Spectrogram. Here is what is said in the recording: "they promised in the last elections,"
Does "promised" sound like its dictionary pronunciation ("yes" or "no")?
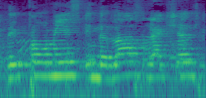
no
